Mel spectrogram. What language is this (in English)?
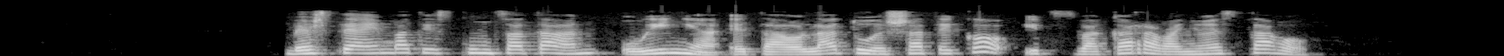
Basque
